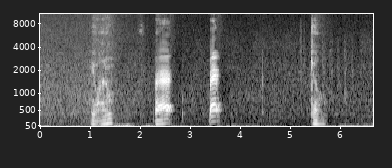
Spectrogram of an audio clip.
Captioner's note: deer call grunting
